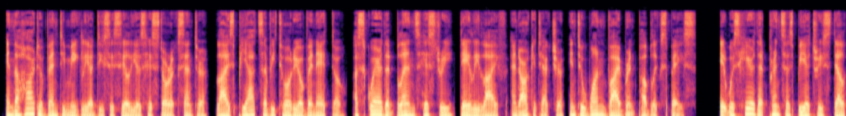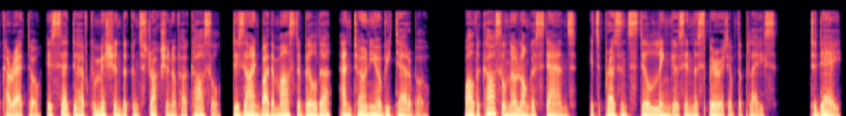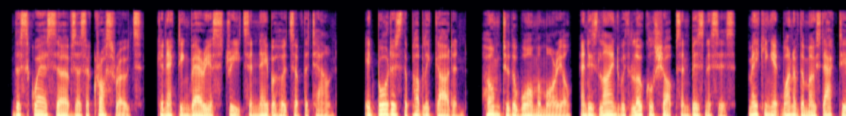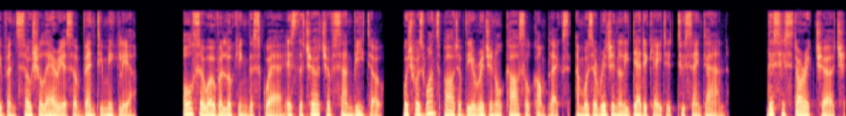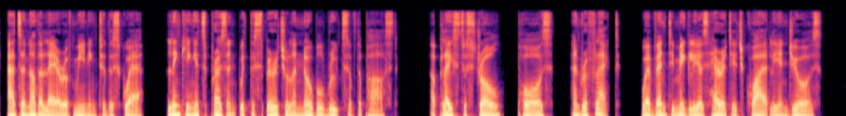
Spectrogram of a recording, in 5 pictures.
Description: Audio Guida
